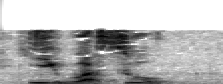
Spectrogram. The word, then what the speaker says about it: Iguazú: Perdón, en idioma guaraní dice Iguazú, pero con la I de francés.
